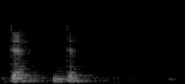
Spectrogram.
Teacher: c'est un D sans souffle en français · Ensuite, on a le D, ça fait D. Et c'est un D sans souffle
